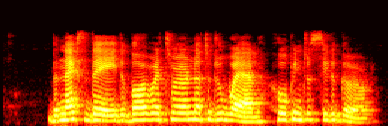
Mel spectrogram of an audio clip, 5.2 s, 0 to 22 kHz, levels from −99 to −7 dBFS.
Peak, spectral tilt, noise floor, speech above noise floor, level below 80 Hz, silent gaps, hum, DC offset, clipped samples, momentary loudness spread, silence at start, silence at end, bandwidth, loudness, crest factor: -2 dBFS; -6.5 dB/octave; -70 dBFS; 53 dB; -60 dBFS; none; none; under 0.1%; under 0.1%; 9 LU; 0.65 s; 0.25 s; 7.6 kHz; -17 LUFS; 16 dB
